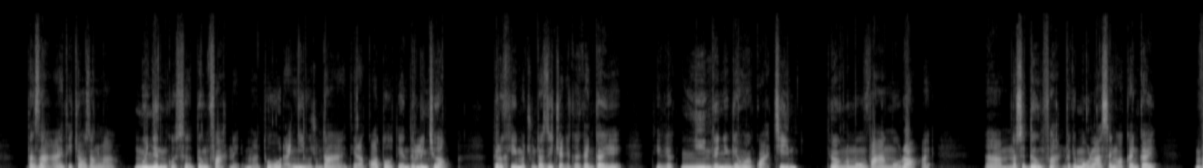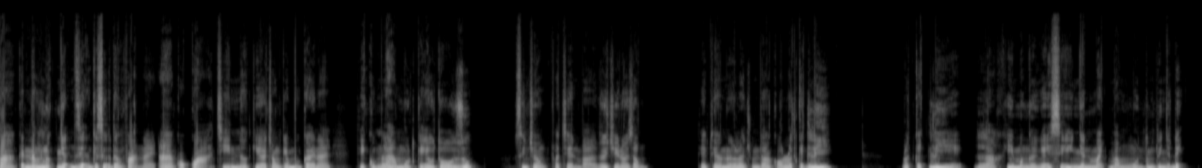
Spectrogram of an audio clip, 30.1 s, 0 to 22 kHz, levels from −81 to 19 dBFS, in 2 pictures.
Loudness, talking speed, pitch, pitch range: -18 LUFS, 285 wpm, 115 Hz, 105-125 Hz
